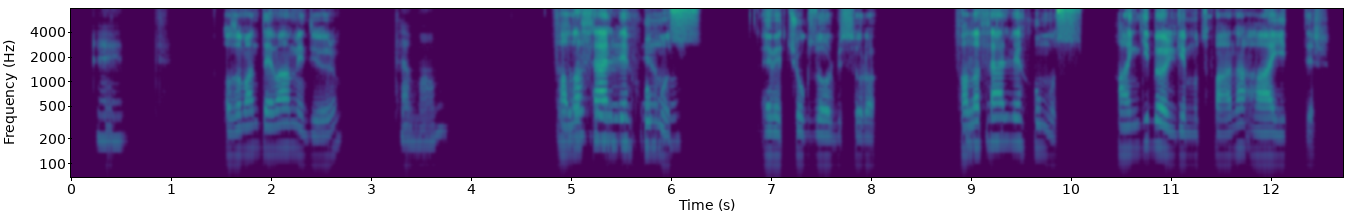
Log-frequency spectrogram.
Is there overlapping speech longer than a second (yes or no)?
yes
